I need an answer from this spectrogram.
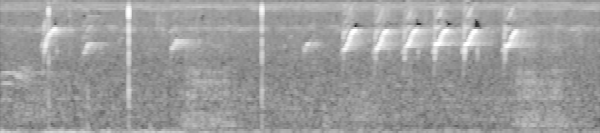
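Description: A bird's short high chirps, a few scattered and then a quick run of about six a little past halfway. Two sharp clicks, from a camera shutter, fall about one and two and a half seconds in.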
